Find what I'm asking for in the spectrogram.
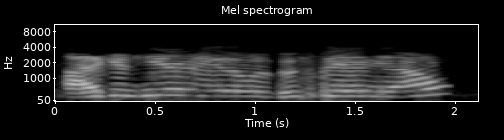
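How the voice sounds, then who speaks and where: A woman using a voice changer to pose as a male caller named Frank, pressing a deadpan prank over the phone. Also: on the high side, normal speed. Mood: insistent. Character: fake caller posing as a man named Frank. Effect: voice changer morphing her voice. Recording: tinny phone line with faint hiss.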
